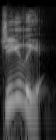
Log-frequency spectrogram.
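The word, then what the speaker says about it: Gigli: about that movie that when I saw the movie was spelled with a G-I-G, I thought, what? There's a silent G in the middle of all that?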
